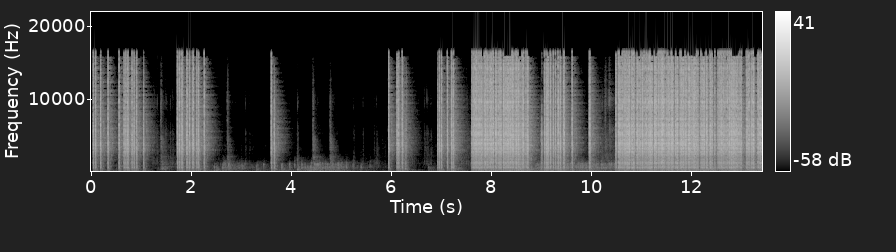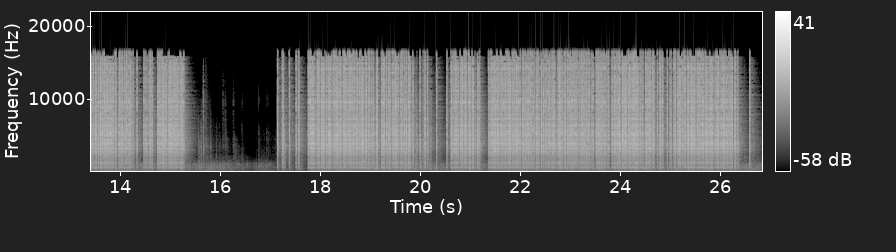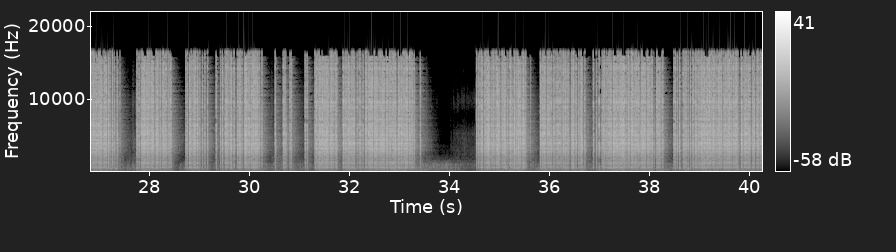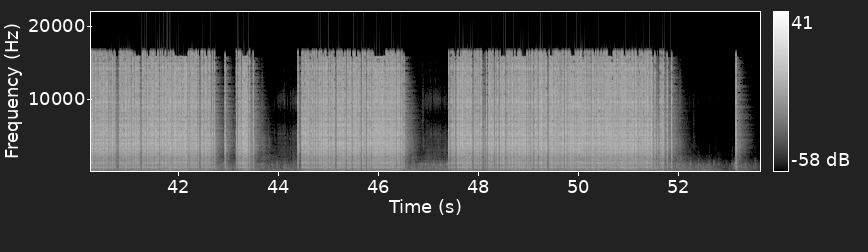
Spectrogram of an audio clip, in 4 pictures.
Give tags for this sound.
breaking-glass; break; indoor; window

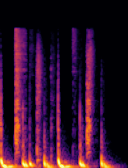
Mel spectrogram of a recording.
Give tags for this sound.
beat; dance; groove; loop; progressive

